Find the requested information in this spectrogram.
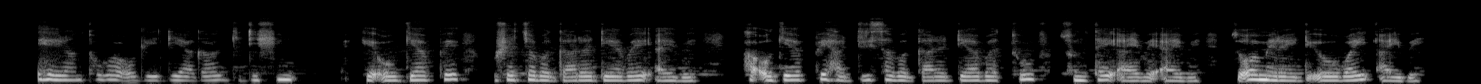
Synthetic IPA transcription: ɛɦeːɾɐnt̪ʰɔwaːɔɡeːd̪ɪjaːɡaːɡɪd̪ɪʃɪn | hɛʔɔɡɪjaːpʰːɛ | ʊʃɐt͡ʃːɐbɐɡːaːɾɐd̪ɪjaːbɐjɐjbɛ | hɐ̰ʔɔɡɪjaːpʰːɛɦɐd̪ɪɾsɐbɐɡːaːɾɐd̪ɪjaːbɐt̪ʰːuːsʊnt̪ːɐjʔɐjbɛʔɐjbɛ | z̥ɔʔɔmɛɾɐjd̪ɪ̰ʔoːbɐjɐjbɛ

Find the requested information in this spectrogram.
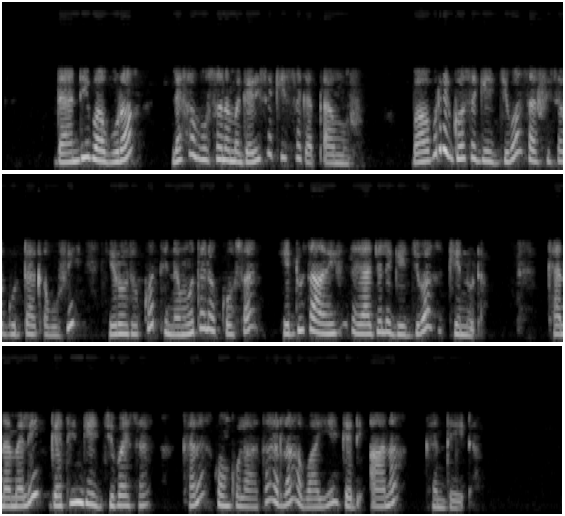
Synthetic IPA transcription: d̪aːnd̪iːbaːbʊɾaː | lɐfɐbʊːsɐːnɐmɐɡɐɾiːsɐkeːsːɐkʼɐt̪ʼːaːmʊɾʊ̥ | baːbʊrːɪɡɔːsɐɡe̞ːd͡ʒːɪbaːsɐɾfɪsɐɡʊd̪ːaːkʼɐbʊːfɪ | jɛɾo̞ːt̪ɔkːɔt̪ːɪnɐmo̞ːt̪ɐlɔkːoːsaːn | hɛd̪ːuːt̪ɐʔɐniːfɪt̪ɐd͡ʒaːd͡ʒɪlɐɡeːd͡ʒːɪbaːkɛnːuːᶑɐ̥ | kʰɐnɐmɐle̞ːɡɐt̪iːŋɡe̞ːd͡ʒːɪbaːɪsɐ | kʰɐnɐkɔŋkɔlaːt̪aːɪrːaːbaːjʔe̞ːɡɐd̪ɪʔaːnaː | kʰɐnt̪ɐʔeːᶑɐ̥

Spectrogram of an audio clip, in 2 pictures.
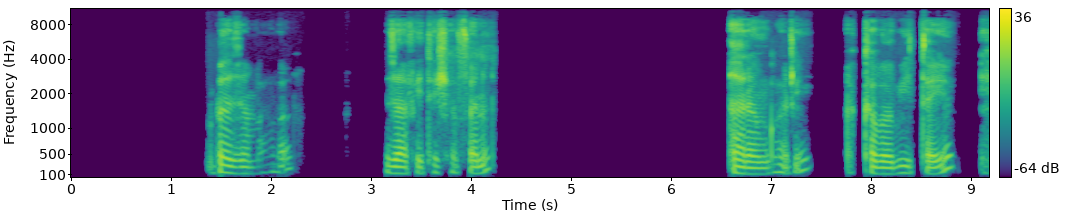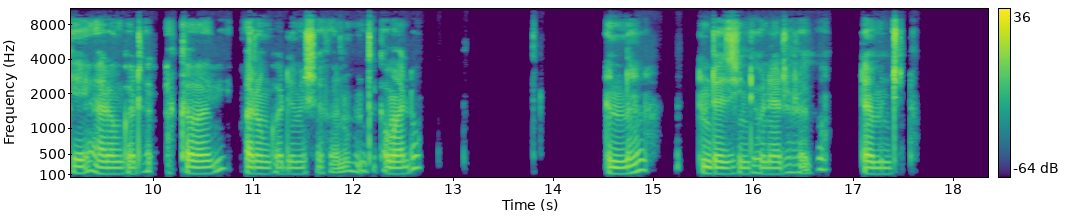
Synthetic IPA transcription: bəzəmbaβa | zafejɛt̪ʰəʃɛfːənə | ʔaɾəŋɡʷad̪e | akʰːaβaβijɪt̪ʰːajːɛ | jɪheaɾəŋɡʷad̪akʰːaβaβibaɾəŋɡʷad̪jɛməʃɛfə̰numɨnt̪ʼəkʼːəmalːəhu | ʔɨnːa | ʔɨnd̪əzːihɨnd̪iho̞njad̪ərːəɡəw | ləmɨnd̪ɨnːəw

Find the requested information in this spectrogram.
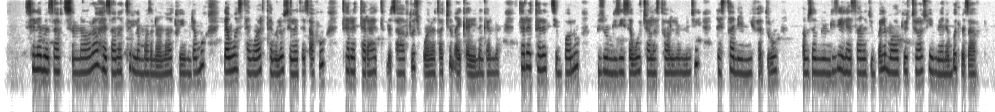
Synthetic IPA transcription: sɨləməsʼhaft̪sɨnːəwɔɾawɦɨsʼanat̪ʰɨnləmazna̰nat̪wɔjɪmd̪əɡmo̞ləmast̪ʰəmaɾt̪ʰəβɨləwsɨlət̪ʰəsʼa̰fut̪ʰəɾət̪ʰːəɾaht̪mə̰sʼhaft̪ʰo̞t͡ʃːbəwa̰nat̪ʰat͡ʃːɪna̰jkʼːə̰ɾḛnəɡəɾnəwt̪ʰəɾət̪ʰːəɾət̪sibːalu | b̥ɨzunɡize̞səwːo̞t͡ʃːalast̪ʰəwalːəumɨnd͡ʒid̪̥əst̪ʰanjɛmːifə̰t̪ʼɾu | ʔaβzaɲːonɡizeləhɨsʼanat̪jɪbːaləmawakʼiwo̞t͡ʃːɾasujɛmːianəbːut̪məsʼhafnəw

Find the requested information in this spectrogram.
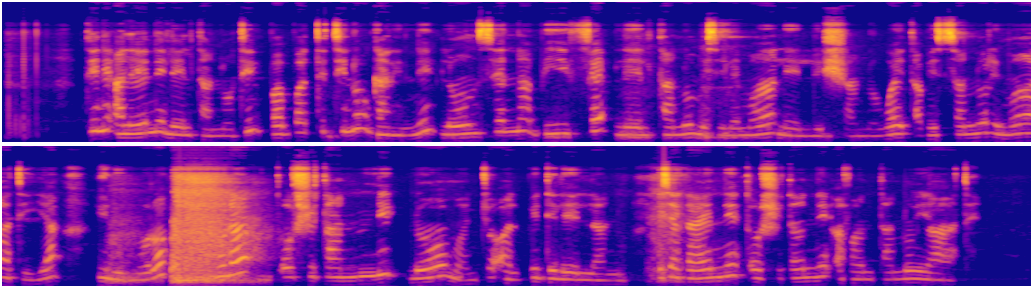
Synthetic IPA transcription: t̪ɪnɪʔɐle̞ːnːɪle̞ːlt̪ɐnːɔt̪ɪb̥ɐbːɐt̪ʼːɪt̪ʰːɪnɔɡɐɾɪnːɪloːnsɛnːɐbiːfːɛle̞ːlt̪ɐnːɔmɪsɪlɛmaːleːlːɪʃːɐnːɔwɔjt̪ʼɐbɪsːɐnːɔɾɪmaːt̪ɪjːɐhɪnʊmɔɾɔmʊnɐt̪ʼɔɾʃɪt̪ɐnnːɪnoːmɐnt͡ʃːɔʔɐlbɪd̪ɪleːlːɐnːɔ | ʔɪsɛkɐjɛnːɪt̪ʼɔɾʃɪt̪ɐnːɪʔɐ̰fɐnt̪ɐnːɔjaːt̪ʰɛ̥

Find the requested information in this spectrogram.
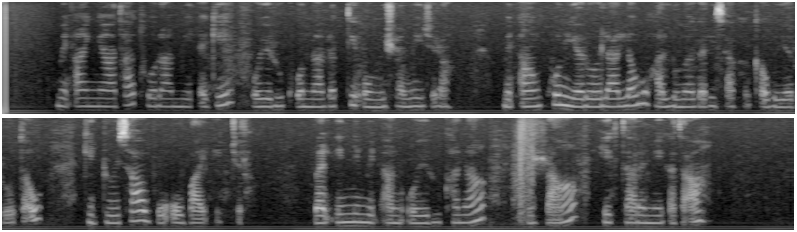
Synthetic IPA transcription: mɪᶑaːnɲaːt̪aːt̪ʰoːɾaːmːiːᶑɐɡeːɔjɾuːkʼɔnːaːrːɐt̪ːɪʔoːmɪʃɐmeːd͡ʒɪɾɐ | mɪᶑaːŋkʊnjɛɾo̞ːɪlaːlːɐmʊhalːʊmɐɡɐɾisaːkɐŋkʼɐbʊjɛɾo̞ːt̪ɐ̰ʔʊ | ɡ̥ɪd̪ːuːɪsaːbɔʔoːba̰ːjʔḛːd͡ʒɪɾɐ̥ | b̥ɐlʔɪnːɪmɪᶑa̰ːnɔjɪɾuːkʰɐnaːʔɪrːa̰ːhɛkt̪aːɾɐmeːkʼɐt̪ʰɐ̰ʔɐ

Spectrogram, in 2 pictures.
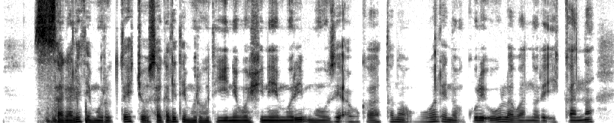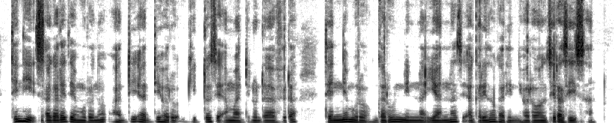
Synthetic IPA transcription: sɐɡɐlɛt̪ɛmʊɾɔt̪ʼʊ̥t̪ʼɛt͡ʃːɔsɐɡɐlɛt̪ɛmʊɾoːt̪ɪnɛwɔʃːɪneːmʊɾɪmuːzɛʔɐbʊkʰaːt̪ːɔnɔwɔlɛnɔkʊɾɪʔuːlɐwɐnːɔɾɛɪkːɐnːɐ | t̪ɪnɪsɐɡɐlɛt̪ɛmʊɾɔnɔɐd̪ːɪɐd̪ːɪhɔɾɔɡɪd̪ːɔsɛʔɐmɐd̪ːɪnɔd̪aːfɪɾɐ | t̪ɛnːɛmʊɾɔɡɐɾʊnːɪnːɐjɐnːɐsɛɐɡɐɾɪnɔɡɐɾɪnhɔɾo̞ːnsɪɾɐs̬iːsɐn

